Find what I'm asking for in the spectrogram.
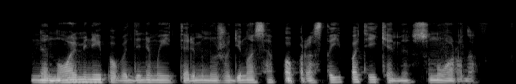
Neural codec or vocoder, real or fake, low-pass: none; real; 7.2 kHz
